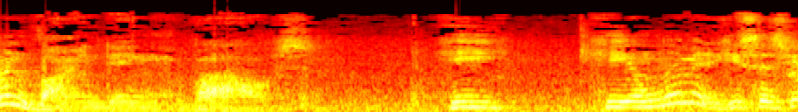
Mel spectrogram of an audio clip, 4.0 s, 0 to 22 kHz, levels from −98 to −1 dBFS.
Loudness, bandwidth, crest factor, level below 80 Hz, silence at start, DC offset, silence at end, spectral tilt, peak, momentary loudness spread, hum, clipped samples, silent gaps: -14 LUFS; 13.5 kHz; 14 dB; -34 dBFS; 0 s; under 0.1%; 0 s; -5.5 dB/octave; 0 dBFS; 17 LU; none; under 0.1%; none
